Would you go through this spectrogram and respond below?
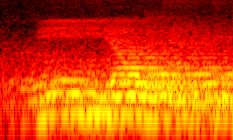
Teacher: Nunnya akan hilang. Maka seakan-akan aku membaca huruf ya yang bertasydid. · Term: idgham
